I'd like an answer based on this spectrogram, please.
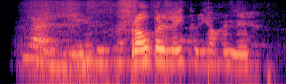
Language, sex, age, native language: Icelandic, male, 10, Icelandic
